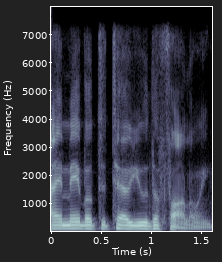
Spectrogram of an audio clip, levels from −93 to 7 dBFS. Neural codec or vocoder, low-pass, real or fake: none; 7.2 kHz; real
